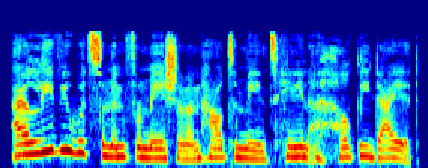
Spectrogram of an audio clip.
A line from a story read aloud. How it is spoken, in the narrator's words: the doctor said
